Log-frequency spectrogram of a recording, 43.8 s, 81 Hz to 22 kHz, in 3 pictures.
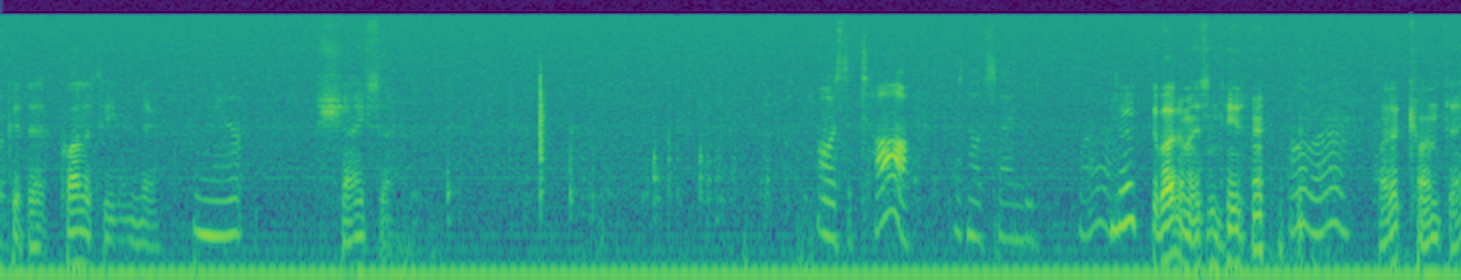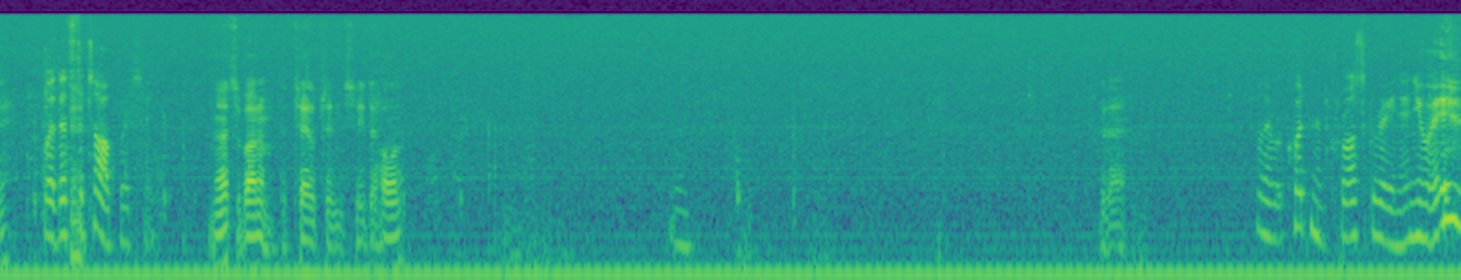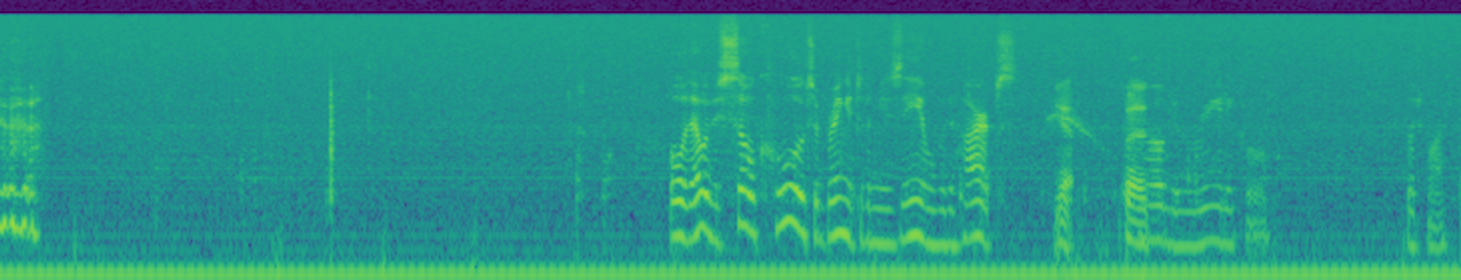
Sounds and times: Speech: 0:00.0 - 0:02.4, 0:08.2 - 0:16.1, 0:27.2 - 0:29.6, 0:35.9 - 0:41.9, 0:43.3 - 0:43.8.

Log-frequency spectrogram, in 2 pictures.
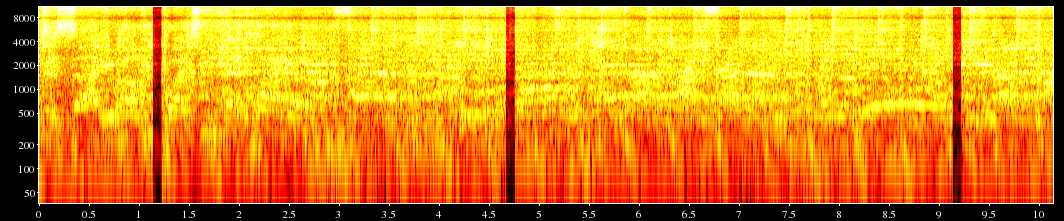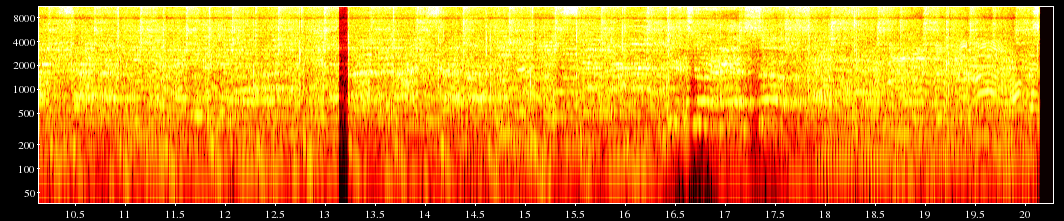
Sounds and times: Music: 0:00.0 - 0:20.2
Speech: 0:19.2 - 0:20.2.

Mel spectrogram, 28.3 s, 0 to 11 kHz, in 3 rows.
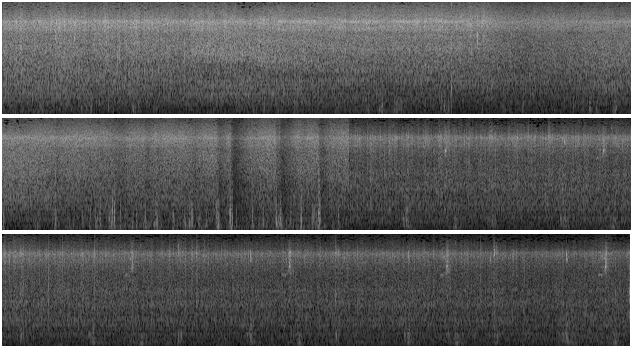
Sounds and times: Rain on surface: 0:00.0 - 0:28.2.

